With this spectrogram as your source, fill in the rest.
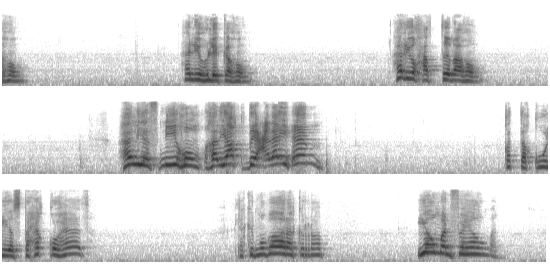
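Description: A middle-aged man speaks with feeling into a close microphone, in short bursts with pauses.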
